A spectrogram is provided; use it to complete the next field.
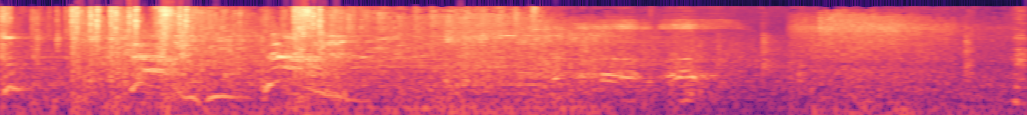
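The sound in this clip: Rapid gunshots ring out in a loud, dense burst, mixed with raised voices and clattering mechanical noise that carry on throughout.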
